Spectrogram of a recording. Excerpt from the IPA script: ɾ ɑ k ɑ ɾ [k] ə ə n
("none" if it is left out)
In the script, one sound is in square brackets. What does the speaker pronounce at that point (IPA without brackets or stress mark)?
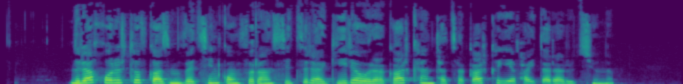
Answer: kʰ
